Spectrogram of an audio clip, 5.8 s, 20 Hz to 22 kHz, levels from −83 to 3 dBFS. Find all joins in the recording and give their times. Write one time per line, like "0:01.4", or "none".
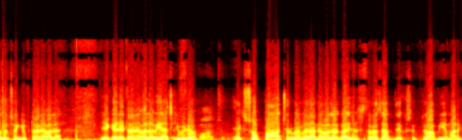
none

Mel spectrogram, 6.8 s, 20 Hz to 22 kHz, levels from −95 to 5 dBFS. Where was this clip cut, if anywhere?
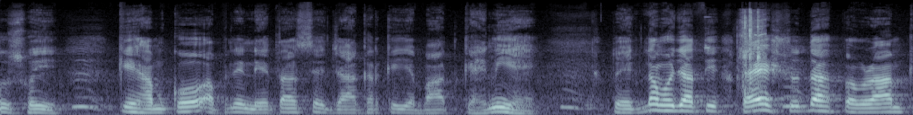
0:05.5

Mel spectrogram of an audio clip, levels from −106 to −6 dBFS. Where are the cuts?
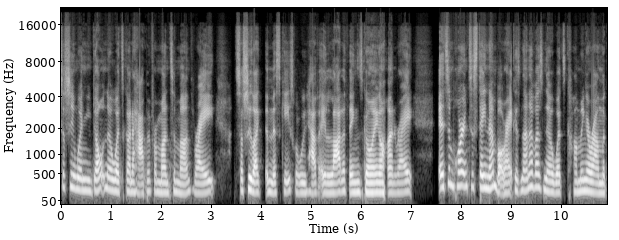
none

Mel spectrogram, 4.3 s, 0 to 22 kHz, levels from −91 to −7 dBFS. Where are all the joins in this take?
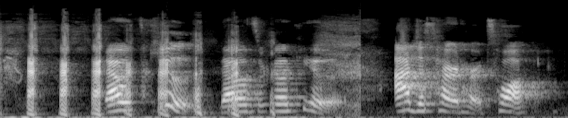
0:02.7

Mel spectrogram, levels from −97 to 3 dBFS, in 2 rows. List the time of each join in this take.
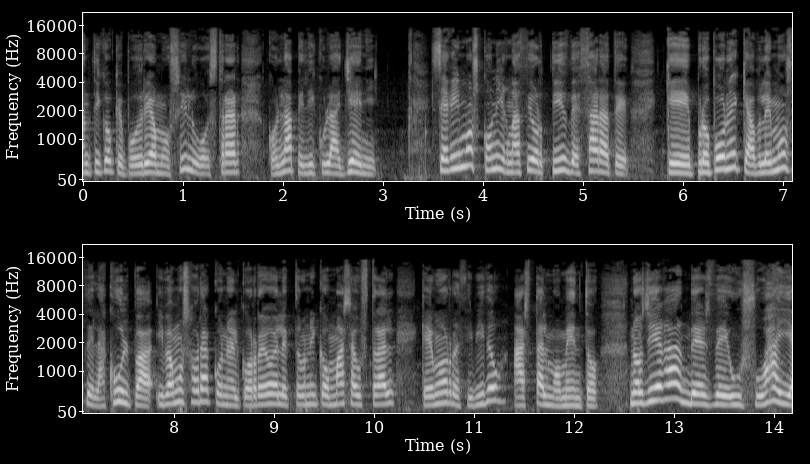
none

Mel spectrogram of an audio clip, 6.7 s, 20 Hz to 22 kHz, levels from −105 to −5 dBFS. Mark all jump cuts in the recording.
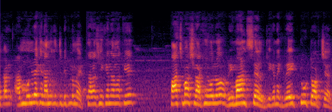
0:01.7

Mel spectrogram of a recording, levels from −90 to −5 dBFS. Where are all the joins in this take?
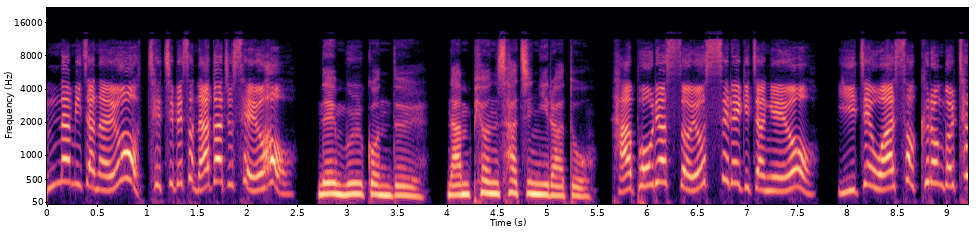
0:02.5

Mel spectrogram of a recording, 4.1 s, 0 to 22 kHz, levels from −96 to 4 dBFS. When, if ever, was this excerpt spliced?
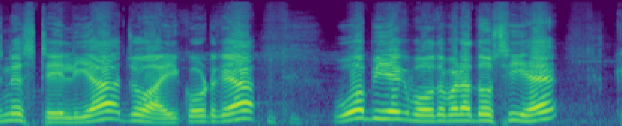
none

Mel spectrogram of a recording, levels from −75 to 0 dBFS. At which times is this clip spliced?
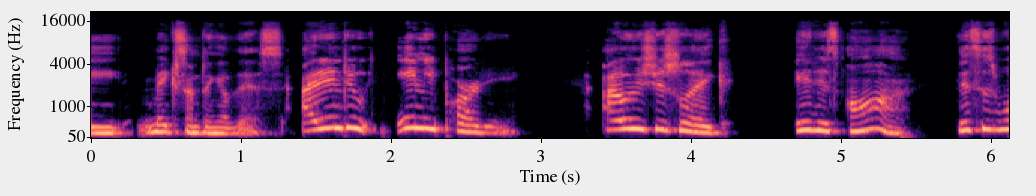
0:01.1

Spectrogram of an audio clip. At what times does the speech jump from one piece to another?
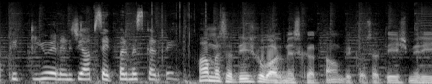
0:01.8

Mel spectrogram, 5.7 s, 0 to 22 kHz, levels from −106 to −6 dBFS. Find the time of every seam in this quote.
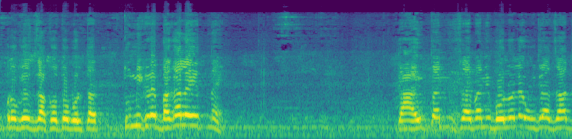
0:03.9

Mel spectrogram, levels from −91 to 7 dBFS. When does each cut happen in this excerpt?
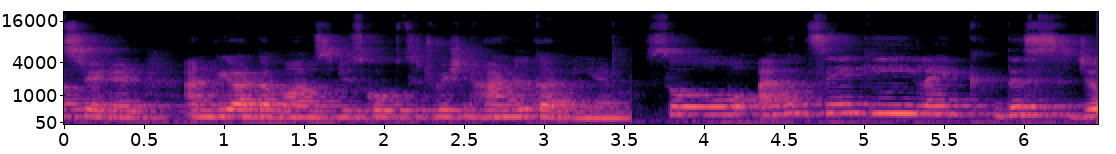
0:03.6

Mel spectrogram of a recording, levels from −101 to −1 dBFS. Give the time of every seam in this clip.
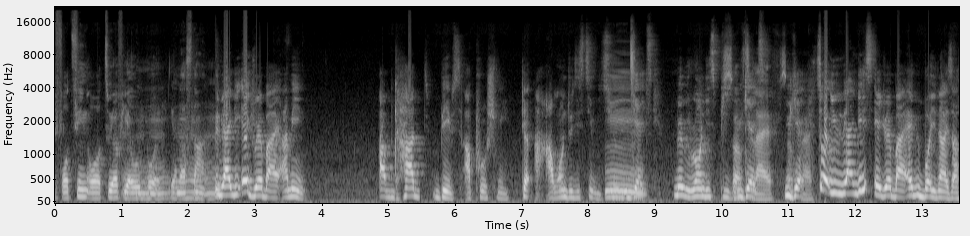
0:02.4

